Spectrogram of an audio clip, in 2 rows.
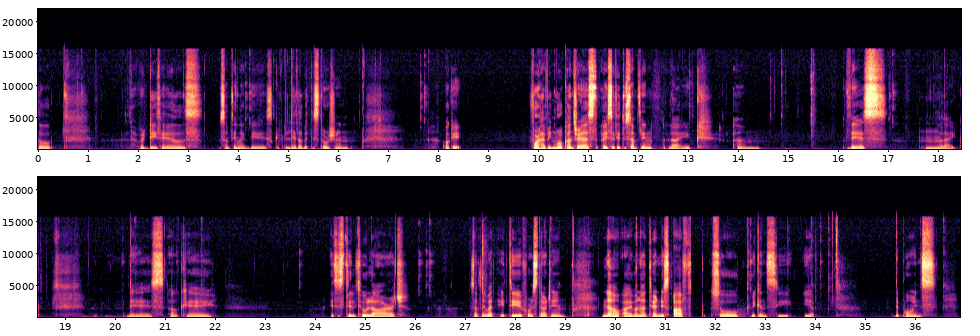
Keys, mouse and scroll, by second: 0.9-4.0 drag, 4.3-7.4 drag, 7.8 click, 14.9 KP_5, 17.1-20.1 drag, 20.2-23.8 middle drag, 23.8-28.7 shift+drag, 28.7-31.7 middle drag, 32.7 click, 33.5-36.9 middle drag.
